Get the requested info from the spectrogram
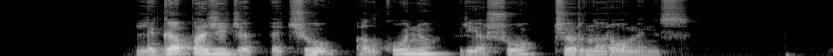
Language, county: Lithuanian, Vilnius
